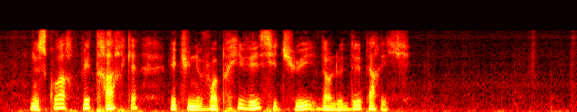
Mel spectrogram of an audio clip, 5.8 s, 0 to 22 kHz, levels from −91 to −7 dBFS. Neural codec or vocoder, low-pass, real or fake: codec, 24 kHz, 3 kbps, HILCodec; 7.2 kHz; fake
